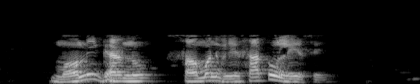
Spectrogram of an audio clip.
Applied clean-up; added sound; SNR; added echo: classical method log-MMSE.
